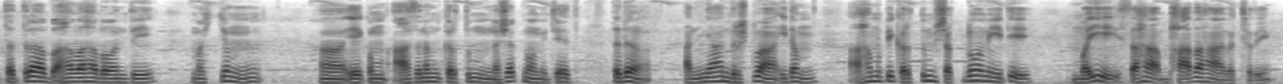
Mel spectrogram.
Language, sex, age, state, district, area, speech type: Sanskrit, male, 18-30, Karnataka, Bangalore Rural, rural, spontaneous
